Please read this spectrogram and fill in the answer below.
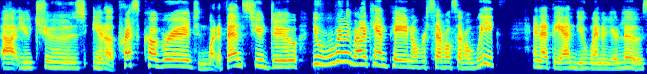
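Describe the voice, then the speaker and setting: A woman with a plain, everyday voice, medium pitch, lively intonation and a fairly quick pace. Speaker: nonprofit chief executive. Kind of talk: casual interview.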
